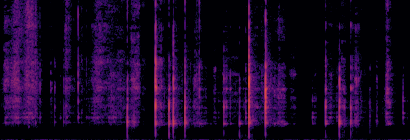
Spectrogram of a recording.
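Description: A small hollow pine wood box resting on a palm is scratched and tapped with long nails. Soft, bright scratching rustles run through the clip, broken by sharp, short clicking taps with almost no ring.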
